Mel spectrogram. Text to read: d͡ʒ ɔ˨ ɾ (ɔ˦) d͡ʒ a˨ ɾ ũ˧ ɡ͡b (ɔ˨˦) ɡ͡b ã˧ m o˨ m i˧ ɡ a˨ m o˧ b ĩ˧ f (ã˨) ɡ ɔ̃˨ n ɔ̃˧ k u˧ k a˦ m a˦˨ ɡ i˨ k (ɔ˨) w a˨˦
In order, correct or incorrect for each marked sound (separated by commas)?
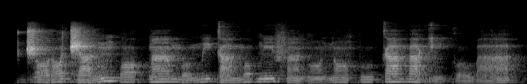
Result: incorrect, incorrect, correct, incorrect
